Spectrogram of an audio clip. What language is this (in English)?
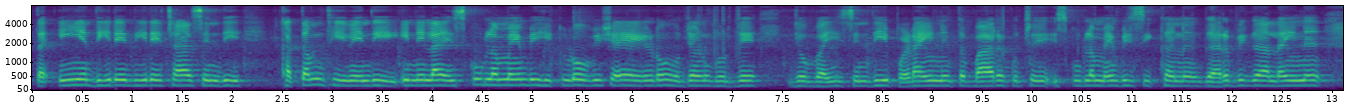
Sindhi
